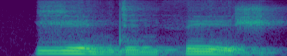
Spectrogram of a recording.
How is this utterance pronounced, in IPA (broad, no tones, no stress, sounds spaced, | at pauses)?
ɣ e n d e n θ e ʒ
